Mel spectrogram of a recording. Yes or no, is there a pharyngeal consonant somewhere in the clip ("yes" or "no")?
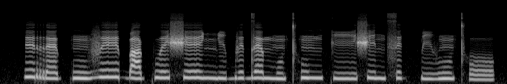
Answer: no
